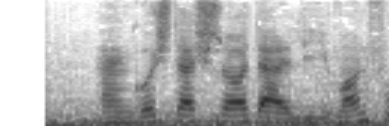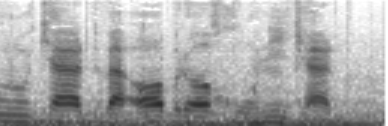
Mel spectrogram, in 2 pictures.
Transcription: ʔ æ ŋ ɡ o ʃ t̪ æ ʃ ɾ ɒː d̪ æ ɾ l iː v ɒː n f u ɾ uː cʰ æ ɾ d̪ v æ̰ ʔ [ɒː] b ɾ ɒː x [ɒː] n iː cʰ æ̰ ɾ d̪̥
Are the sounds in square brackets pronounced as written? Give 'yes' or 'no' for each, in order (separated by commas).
yes, no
